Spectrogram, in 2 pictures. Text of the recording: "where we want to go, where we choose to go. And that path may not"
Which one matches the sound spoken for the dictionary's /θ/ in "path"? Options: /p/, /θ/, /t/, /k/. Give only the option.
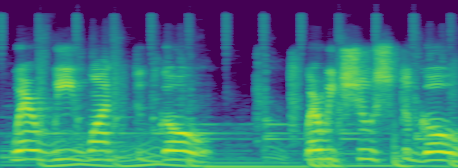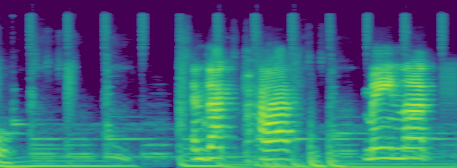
/θ/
